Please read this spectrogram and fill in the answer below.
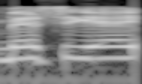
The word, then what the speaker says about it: Messier: Mark Messier, is that the way you pronounce his name? – Yes.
